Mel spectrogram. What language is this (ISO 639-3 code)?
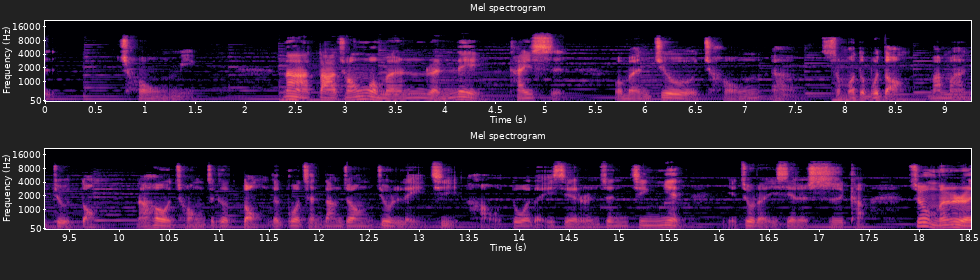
zho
